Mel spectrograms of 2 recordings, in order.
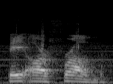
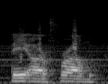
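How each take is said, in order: Both takes have the same delivery.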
